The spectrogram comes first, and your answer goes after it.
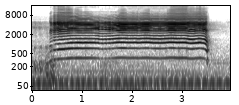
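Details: A lamb's long drawn-out baa of roughly three seconds, nasal and richly harmonic, holding a level pitch and dipping briefly at the very end, over a faint low hum.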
